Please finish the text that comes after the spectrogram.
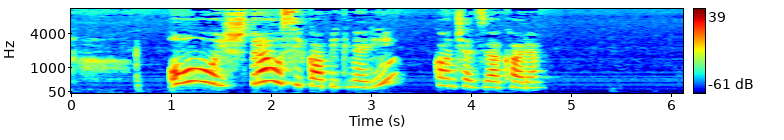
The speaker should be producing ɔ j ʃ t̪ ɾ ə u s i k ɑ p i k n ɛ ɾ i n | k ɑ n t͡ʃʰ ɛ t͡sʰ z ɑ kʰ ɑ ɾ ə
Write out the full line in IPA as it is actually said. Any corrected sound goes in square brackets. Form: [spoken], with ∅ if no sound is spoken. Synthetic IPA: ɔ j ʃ t̪ ɾ [ɑ] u s i k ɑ p i k n ɛ ɾ i n | k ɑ n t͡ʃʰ ɛ t͡sʰ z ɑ kʰ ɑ ɾ ə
